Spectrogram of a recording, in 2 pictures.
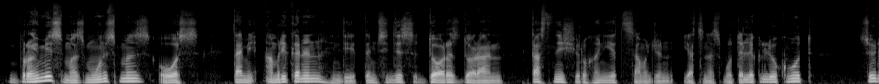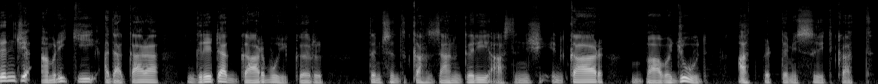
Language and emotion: Kashmiri, neutral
